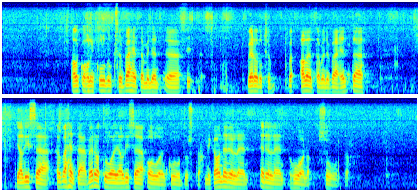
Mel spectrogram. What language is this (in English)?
Finnish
